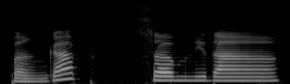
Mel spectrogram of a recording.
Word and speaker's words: 반갑습니다: Vejam que tem esse som do Pzinho meio seco, meio chatinho aqui de pronunciar, né, por causa do patim. Então fica 반갑습니다, 반갑습니다, 반갑습니다. De novo o som do M aqui, né, nesse 습니다, 습니다, 반갑습니다.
